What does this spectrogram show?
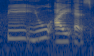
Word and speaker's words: puis: Puis means then, okay, P-U-I-S, puis means then, it's pronounced as puis, okay.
